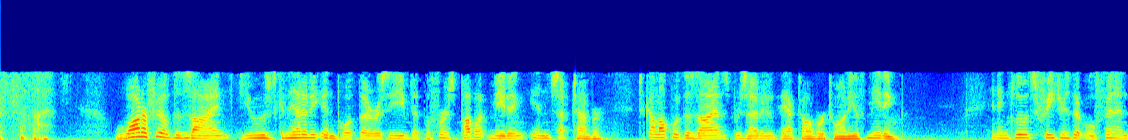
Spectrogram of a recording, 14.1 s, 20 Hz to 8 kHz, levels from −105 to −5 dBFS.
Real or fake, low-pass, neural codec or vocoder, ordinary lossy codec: fake; 7.2 kHz; codec, 16 kHz, 0.5 kbps, X-Codec, WavLM features, trained on Multilingual LibriSpeech; AAC, 16 kbps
